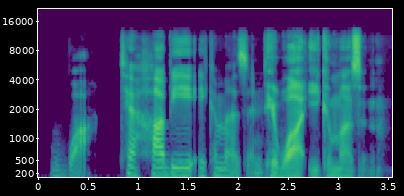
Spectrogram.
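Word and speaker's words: は: The particle in this specific construction is always pronounced wa.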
